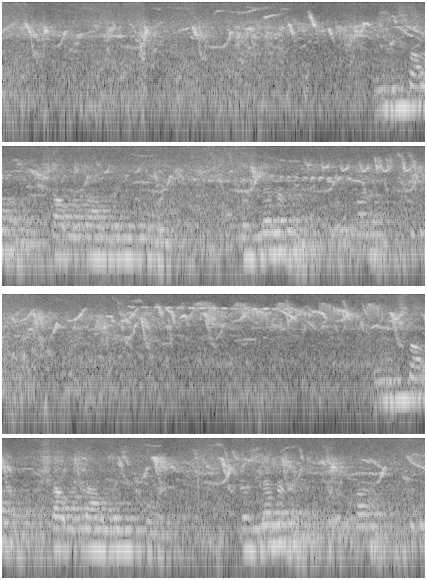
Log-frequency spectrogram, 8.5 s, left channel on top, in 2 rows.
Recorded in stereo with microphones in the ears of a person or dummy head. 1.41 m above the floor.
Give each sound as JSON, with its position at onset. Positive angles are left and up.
{"t": 3.7, "sound": "a woman speaking", "side_deg": -10, "distance_m": 6.5}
